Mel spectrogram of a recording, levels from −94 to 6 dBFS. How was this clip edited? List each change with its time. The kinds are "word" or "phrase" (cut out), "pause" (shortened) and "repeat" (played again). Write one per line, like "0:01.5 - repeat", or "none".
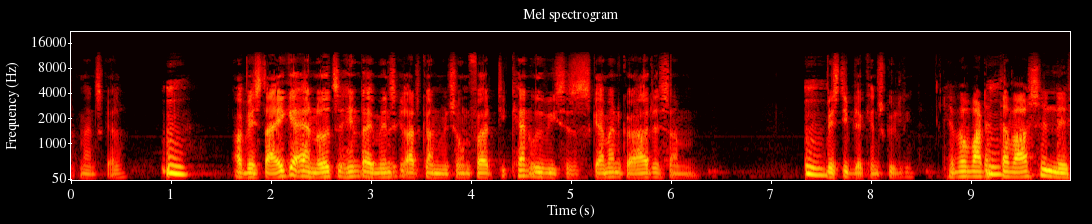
none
